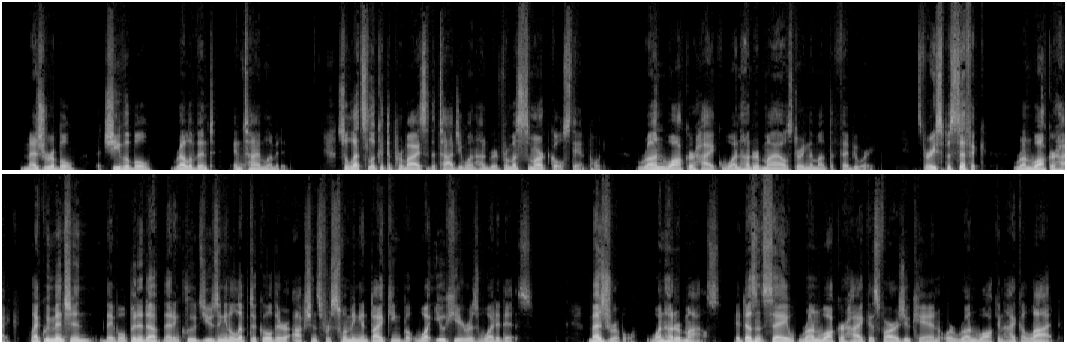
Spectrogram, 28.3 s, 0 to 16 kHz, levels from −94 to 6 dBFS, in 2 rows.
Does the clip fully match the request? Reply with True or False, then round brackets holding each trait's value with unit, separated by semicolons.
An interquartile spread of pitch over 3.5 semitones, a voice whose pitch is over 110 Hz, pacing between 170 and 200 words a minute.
False (4.6 semitones; 95 Hz; 185 wpm)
